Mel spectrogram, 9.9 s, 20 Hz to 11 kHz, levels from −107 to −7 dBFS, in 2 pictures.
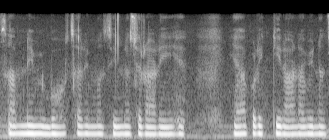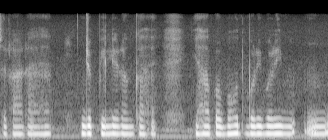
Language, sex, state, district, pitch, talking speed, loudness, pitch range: Hindi, female, Chhattisgarh, Korba, 175 Hz, 160 wpm, -16 LUFS, 170-175 Hz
